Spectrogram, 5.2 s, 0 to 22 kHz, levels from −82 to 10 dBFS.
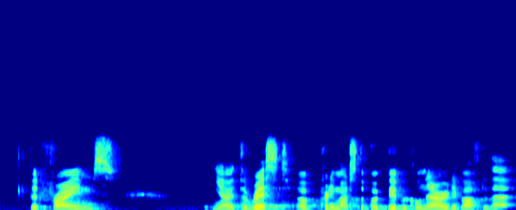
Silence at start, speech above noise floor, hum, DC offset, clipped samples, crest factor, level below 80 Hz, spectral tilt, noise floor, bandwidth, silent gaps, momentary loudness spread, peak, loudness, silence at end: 0.3 s; 40 dB; none; under 0.1%; under 0.1%; 22 dB; -88 dBFS; -2.5 dB/octave; -73 dBFS; 8.2 kHz; none; 10 LU; -10 dBFS; -32 LUFS; 0.05 s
